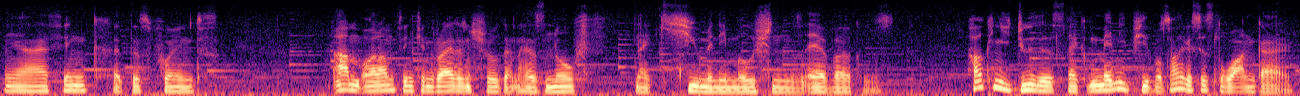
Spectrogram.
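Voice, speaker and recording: A man giving casual, low-key gameplay commentary as a gaming video host. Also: unhurried, dark tone. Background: faint game music.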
